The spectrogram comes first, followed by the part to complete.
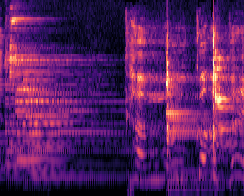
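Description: Live dangdut band music: a ringing chord sounds and slowly fades, then a woman's voice starts singing about a second and a half in.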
